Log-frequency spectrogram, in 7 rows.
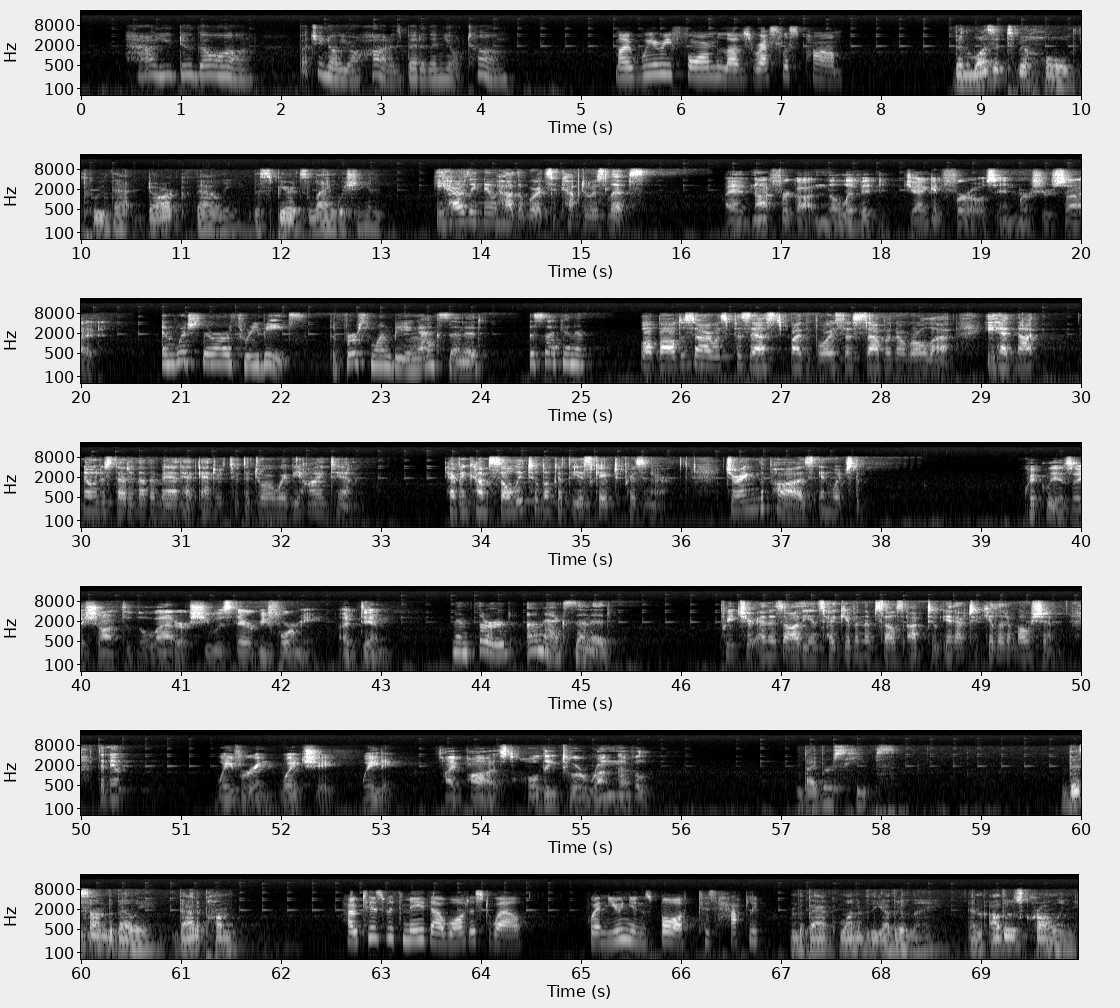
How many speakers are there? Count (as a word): six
